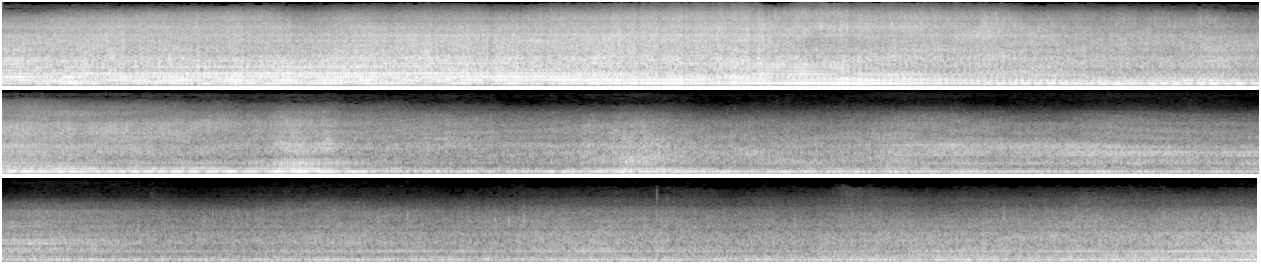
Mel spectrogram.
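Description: Pusher-propeller light aircraft's engine and propeller at power, loud and close at first, dropping in pitch as it goes past, then fading to a steadier, distant drone as it climbs away.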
